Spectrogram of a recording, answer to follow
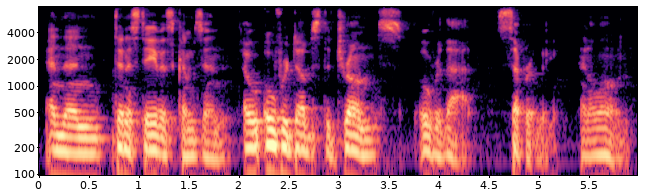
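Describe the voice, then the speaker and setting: A man's voice: low-pitched, fairly even intonation, moderate pace, dark tone. A man co-hosting a casual music talk show, rambling and correcting himself as he goes. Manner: rambling, self-correcting, hedging. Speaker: podcast co-host.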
